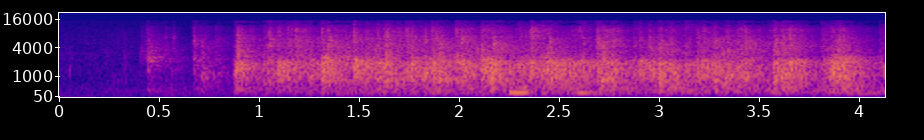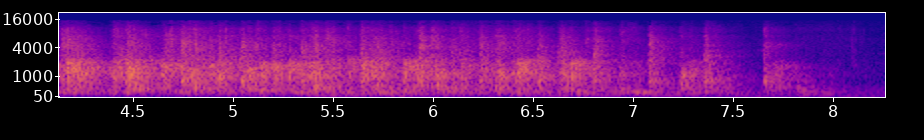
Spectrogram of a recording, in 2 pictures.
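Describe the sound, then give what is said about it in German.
Sustained audience applause at a poetry slam after a performer finishes a text, dense overlapping clapping from a crowd rising quickly and holding steady for several seconds before tapering off, with faint voices mixed underneath. “Ja, so ungefähr kann das klingen auf einer Poetry Slam Bühne.”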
